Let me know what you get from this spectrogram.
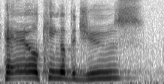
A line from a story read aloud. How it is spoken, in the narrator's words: they mocked him, saying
